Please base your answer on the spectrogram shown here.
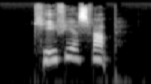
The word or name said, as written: kefirsvamp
